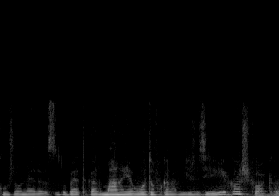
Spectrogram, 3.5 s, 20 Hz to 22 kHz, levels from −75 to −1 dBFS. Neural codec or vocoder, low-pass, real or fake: codec, 16 kHz in and 24 kHz out, 0.4 kbps, LongCat-Audio-Codec, fine tuned four codebook decoder; 10.8 kHz; fake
